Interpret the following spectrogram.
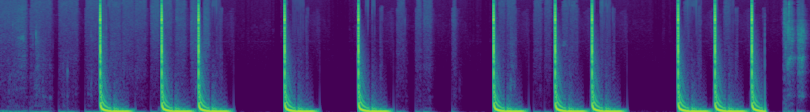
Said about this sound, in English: we have the kick, which sounds like this.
